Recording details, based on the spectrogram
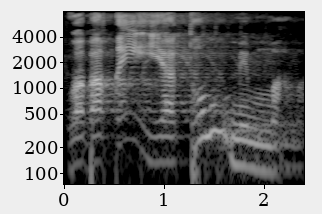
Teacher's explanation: تنوین کے بعد ادغام مع الغنہ کے 4 حرفوں میں سے کیا ہے؟ میم ہے، تو یہاں غنہ کر کے پڑھیں گے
